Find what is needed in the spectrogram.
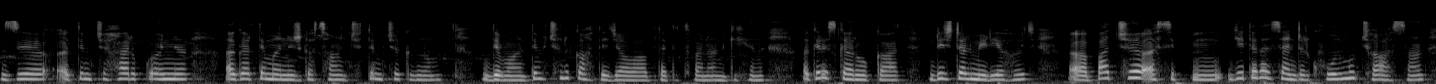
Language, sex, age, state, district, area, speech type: Kashmiri, female, 18-30, Jammu and Kashmir, Budgam, urban, spontaneous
